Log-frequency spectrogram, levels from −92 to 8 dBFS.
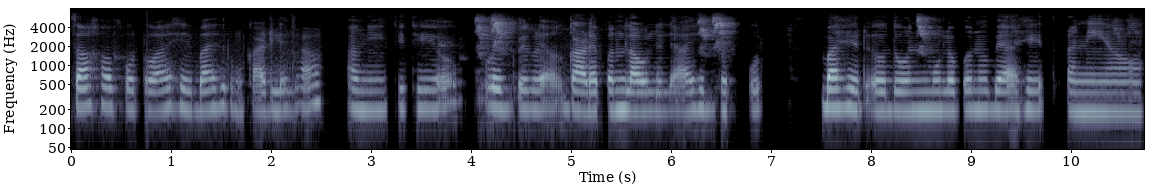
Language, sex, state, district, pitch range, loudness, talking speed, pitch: Marathi, female, Maharashtra, Dhule, 195-210 Hz, -31 LUFS, 115 wpm, 200 Hz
